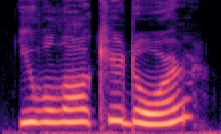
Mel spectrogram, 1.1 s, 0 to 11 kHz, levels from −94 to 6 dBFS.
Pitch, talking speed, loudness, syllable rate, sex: 305 Hz, 270 wpm, -14 LUFS, 6.4 syllables/s, female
